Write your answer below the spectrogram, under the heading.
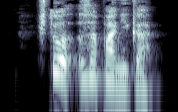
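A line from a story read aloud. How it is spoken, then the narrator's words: Sleepy question. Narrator (Russian): сонно моргая, спросила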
